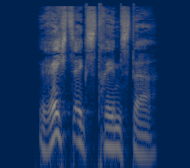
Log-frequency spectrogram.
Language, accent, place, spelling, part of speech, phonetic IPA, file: German, Germany, Berlin, rechtsextremster, adjective, [ˈʁɛçt͡sʔɛksˌtʁeːmstɐ], De-rechtsextremster.ogg
- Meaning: inflection of rechtsextrem: 1. strong/mixed nominative masculine singular superlative degree 2. strong genitive/dative feminine singular superlative degree 3. strong genitive plural superlative degree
